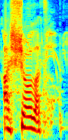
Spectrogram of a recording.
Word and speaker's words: axolotl: I 100% of the time pronounce as axolotl, which is how it's pronounced in Nahuatl.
